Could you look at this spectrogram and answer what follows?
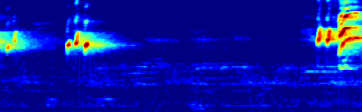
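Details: European goldfinch male singing toward a female's call, with brief high chirps early, a pause, then a denser buzzy twittering burst at the close.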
